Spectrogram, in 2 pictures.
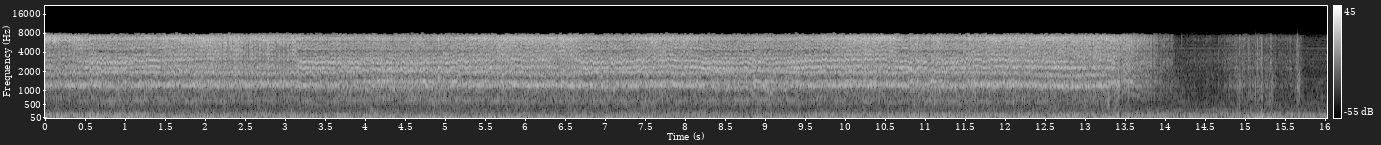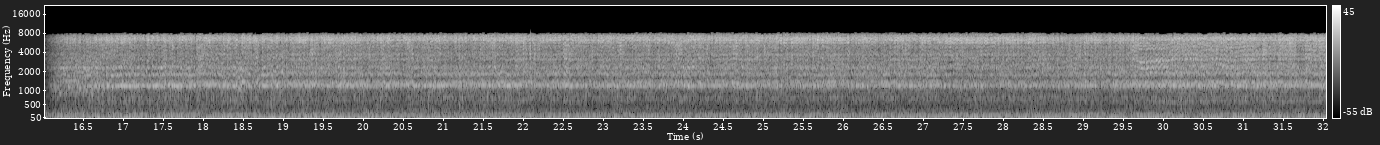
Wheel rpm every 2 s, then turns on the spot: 160, 160, 160, 160, 160, 160, 120, 20, 120, 170, 170, 160, 160, 160, 160, 160.
none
